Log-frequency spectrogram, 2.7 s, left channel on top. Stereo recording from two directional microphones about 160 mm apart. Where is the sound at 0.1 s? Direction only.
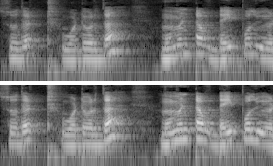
20° right (ahead or behind).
